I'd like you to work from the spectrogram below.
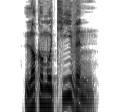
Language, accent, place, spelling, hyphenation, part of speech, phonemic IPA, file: German, Germany, Berlin, Lokomotiven, Lo‧ko‧mo‧ti‧ven, noun, /lokomoˌtiːvən/, De-Lokomotiven.ogg
- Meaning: plural of Lokomotive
